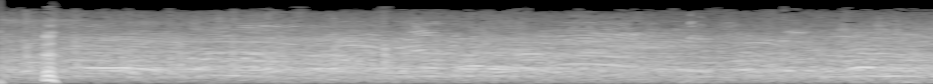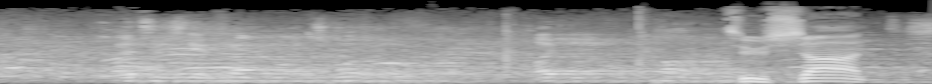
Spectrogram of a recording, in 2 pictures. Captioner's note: laughter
